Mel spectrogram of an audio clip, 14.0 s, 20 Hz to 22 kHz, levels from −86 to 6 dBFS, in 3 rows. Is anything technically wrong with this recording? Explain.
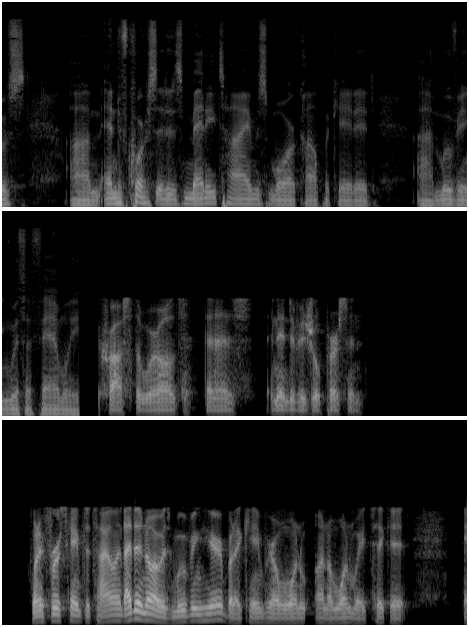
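Yes. At 5.43 s, after a 200 ms gap, the speech loses everything above 3.8 kHz, gains faint new background noise and shifts level by about 5 dB, likely an input switched to a poorer device.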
